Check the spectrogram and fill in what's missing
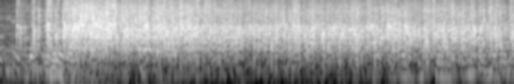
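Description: Audience at a folk festival in Tulcea county applauding, dense sustained clapping from a large crowd that swells quickly and then slowly tapers, with a voice talking over it.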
